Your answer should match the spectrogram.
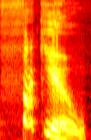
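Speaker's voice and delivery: loud, explosive comeback; retold angry outburst. Driver firing back at the adjuster, furious. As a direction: hurl it out loudly.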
